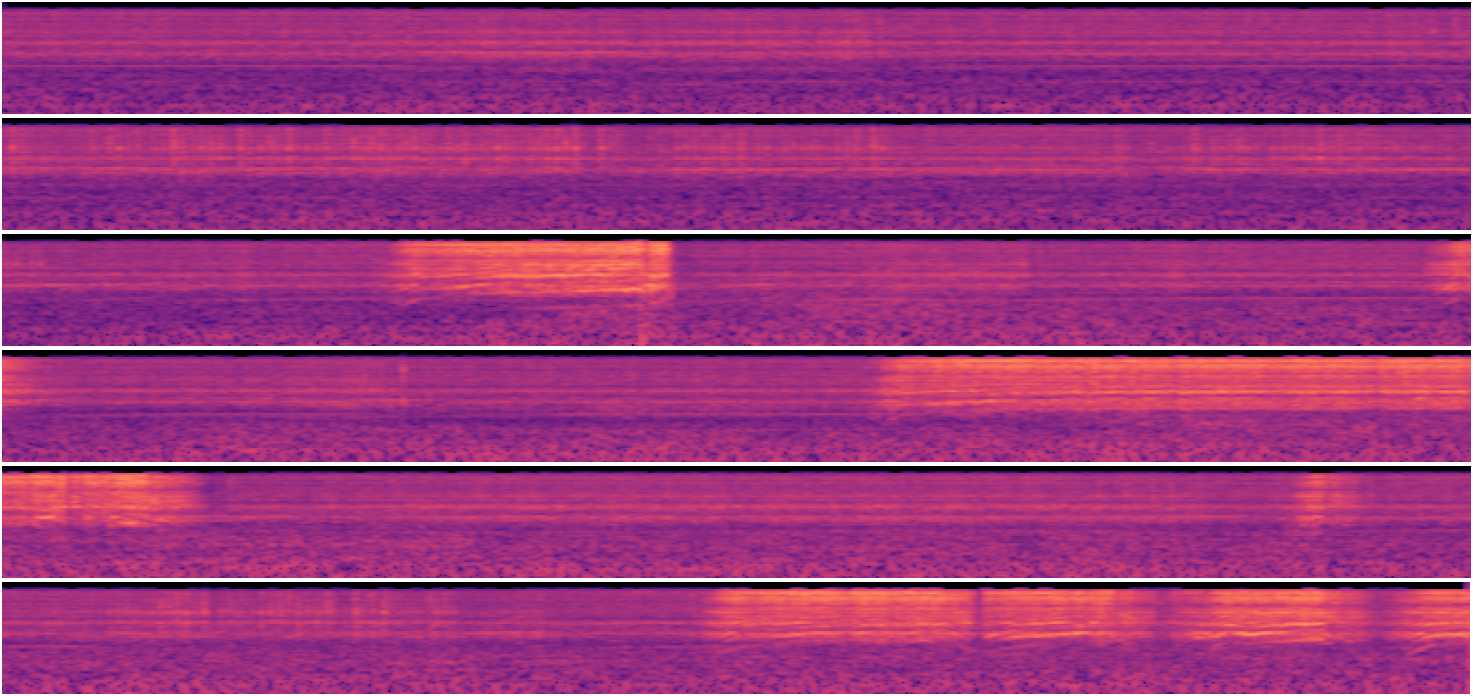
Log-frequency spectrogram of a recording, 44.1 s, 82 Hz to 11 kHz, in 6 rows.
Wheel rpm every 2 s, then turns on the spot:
0, 20, 10, 10, 20, 20, 20, 20, 50, 30, 10, 30, 10, 70, 110, 30, 20, 20, 10, 20, 70, 70.
2-16 18-20 22-24 30-40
